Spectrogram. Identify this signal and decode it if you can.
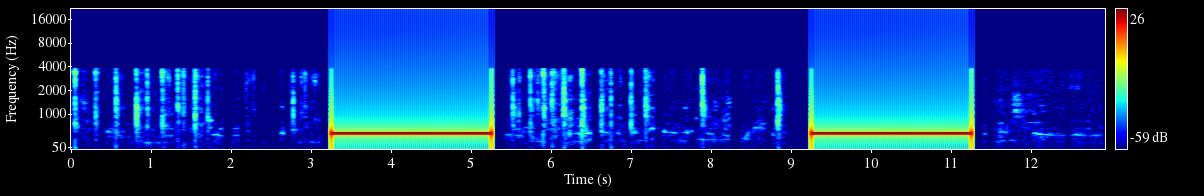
Ringback tone (North America), 440 + 480 Hz.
